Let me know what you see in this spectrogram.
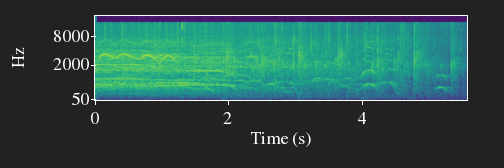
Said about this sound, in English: And so we want to welcome our Frankston campus who are watching right now. Let's give them a big cheer, a big welcome.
